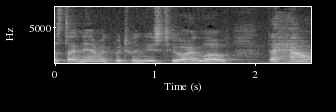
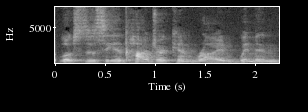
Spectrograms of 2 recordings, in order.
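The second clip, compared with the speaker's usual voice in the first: usual speaking voice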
